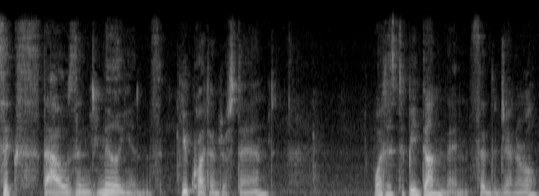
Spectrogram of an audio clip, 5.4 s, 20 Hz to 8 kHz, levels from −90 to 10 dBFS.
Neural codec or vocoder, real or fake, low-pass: none; real; 7.2 kHz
